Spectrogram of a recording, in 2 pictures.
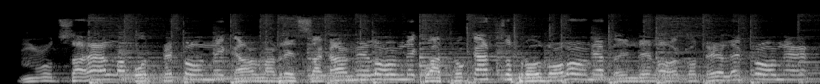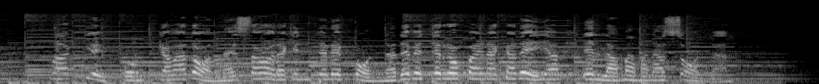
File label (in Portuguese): italiano; italiano liga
